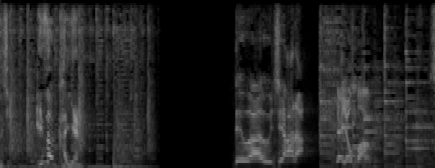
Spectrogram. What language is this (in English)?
Japanese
